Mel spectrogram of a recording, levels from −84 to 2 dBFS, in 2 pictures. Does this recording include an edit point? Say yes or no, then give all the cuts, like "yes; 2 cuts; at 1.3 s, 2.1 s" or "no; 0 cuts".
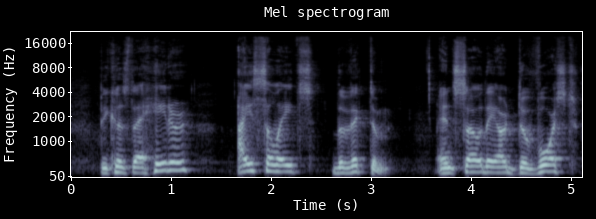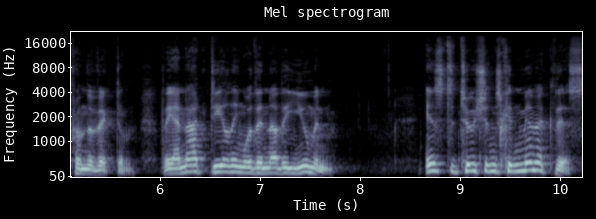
no; 0 cuts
